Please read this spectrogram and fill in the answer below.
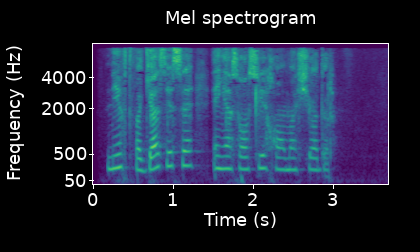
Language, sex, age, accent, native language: Uzbek, female, 18-24, Toshkent shahri, Uzbek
